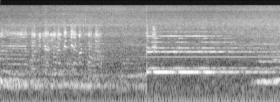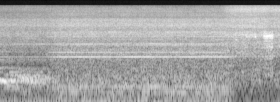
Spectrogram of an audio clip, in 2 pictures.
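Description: Water jets spray and hiss loudly.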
